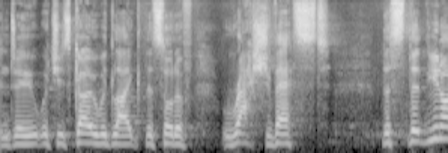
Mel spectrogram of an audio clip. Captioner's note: none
